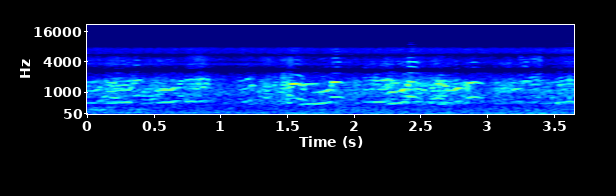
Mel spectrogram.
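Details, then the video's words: Flock of geese passing overhead at Shaker Heights beneath an orange-tinted sky, honking repeatedly in a loose, overlapping chorus of nasal calls that swell and fade, against constant background hiss. "Geese Fly-by"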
